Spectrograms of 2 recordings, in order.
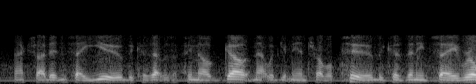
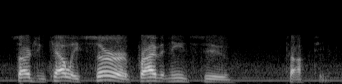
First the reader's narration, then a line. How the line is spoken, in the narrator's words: I had to yell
